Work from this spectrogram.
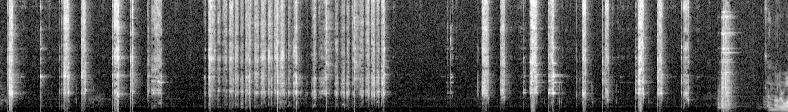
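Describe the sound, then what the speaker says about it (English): A cut chassis tube is filed and deburred by hand in short, rhythmic rasping strokes, sometimes a quick series of scrapes and sometimes a steadier run, with brief pauses between. "so we can deburr the inside this way as well. You can just keep filing it too if you prefer."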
